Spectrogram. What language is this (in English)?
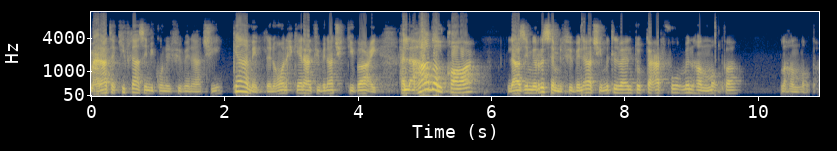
Arabic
